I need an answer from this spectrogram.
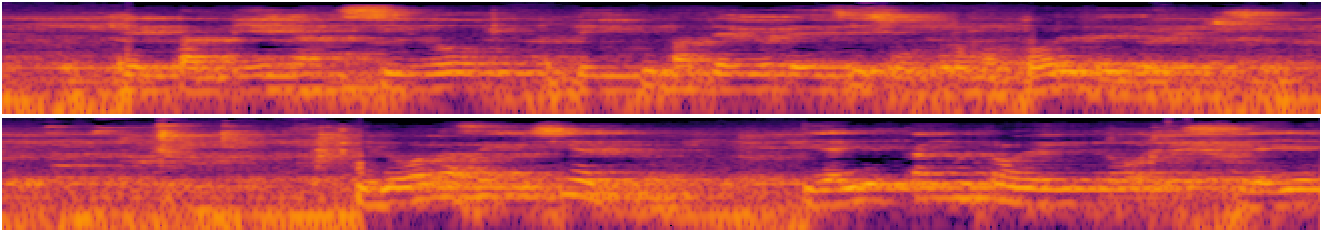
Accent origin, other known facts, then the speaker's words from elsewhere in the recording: Nicaragua; somos nicaragüenses porque comemos la catamar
